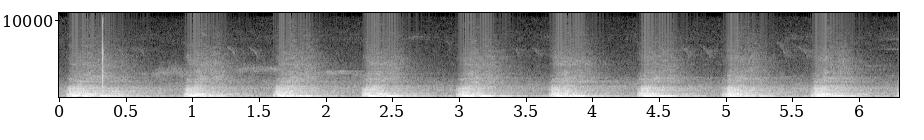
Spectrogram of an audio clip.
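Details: Lion giving a steady series of deep, short grunting roars, about eight evenly repeated pulses at roughly two-thirds-second intervals.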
